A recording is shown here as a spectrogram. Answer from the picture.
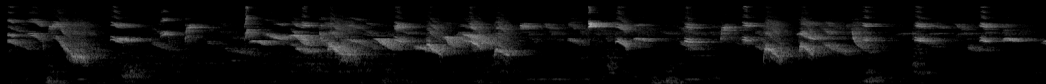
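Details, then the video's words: A captive female Green-winged Saltator, early in the season and starting to come into condition, gives a fast, busy run of bright chirps and steeply falling notes, overlapping almost continuously for ten seconds. "fêmea de trinca ferro dinossauro começando a esquentar"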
